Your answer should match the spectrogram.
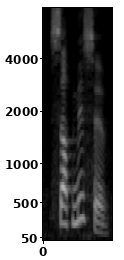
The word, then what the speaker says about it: submissive: 老师大声再读一遍，submissive。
